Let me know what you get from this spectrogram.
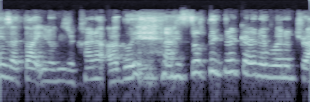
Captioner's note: laughs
